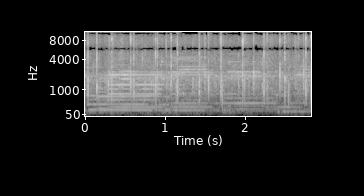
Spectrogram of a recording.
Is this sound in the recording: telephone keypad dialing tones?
no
